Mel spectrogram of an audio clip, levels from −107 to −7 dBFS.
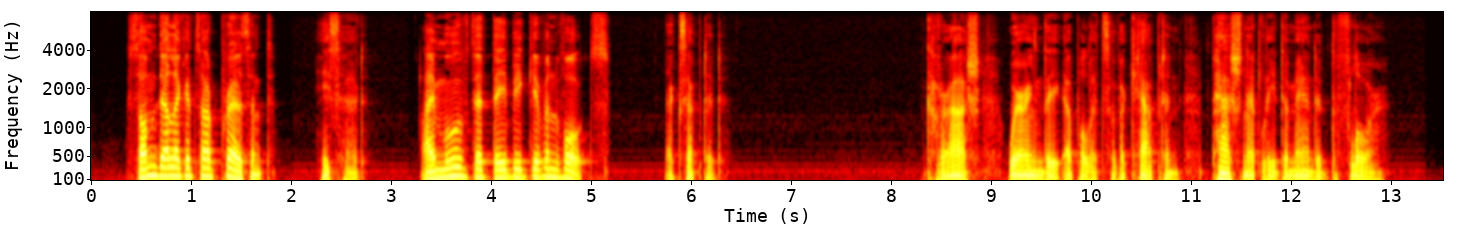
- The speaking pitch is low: Yes, low, 100 Hz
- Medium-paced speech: No, slow, 110 wpm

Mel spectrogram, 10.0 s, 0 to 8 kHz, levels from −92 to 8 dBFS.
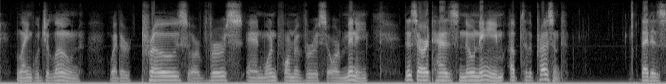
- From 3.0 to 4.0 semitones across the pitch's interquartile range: Yes, average, 3.3 semitones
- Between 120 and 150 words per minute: Yes, average, 140 wpm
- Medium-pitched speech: No, low, 130 Hz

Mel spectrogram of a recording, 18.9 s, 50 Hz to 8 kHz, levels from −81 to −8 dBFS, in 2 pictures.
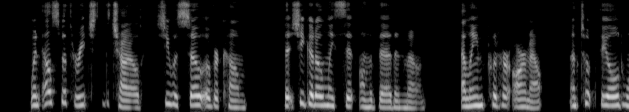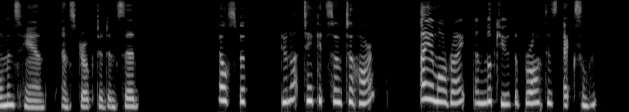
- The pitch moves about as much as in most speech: No, wide, 6.7 semitones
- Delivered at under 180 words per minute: Yes, average, 170 wpm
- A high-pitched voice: Yes, high, 240 Hz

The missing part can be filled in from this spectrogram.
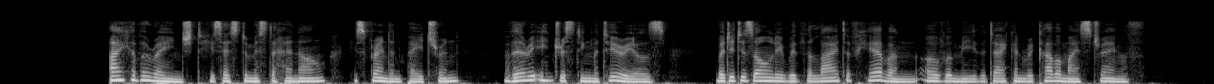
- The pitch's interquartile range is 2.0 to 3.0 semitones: No, average, 3.4 semitones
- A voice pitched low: No, medium, 145 Hz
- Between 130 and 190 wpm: Yes, average, 160 wpm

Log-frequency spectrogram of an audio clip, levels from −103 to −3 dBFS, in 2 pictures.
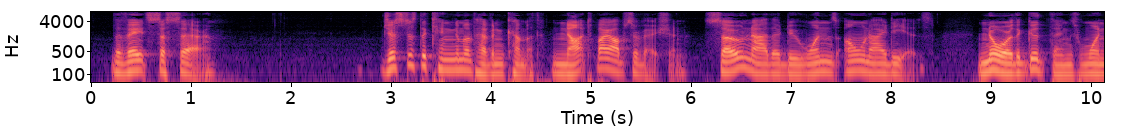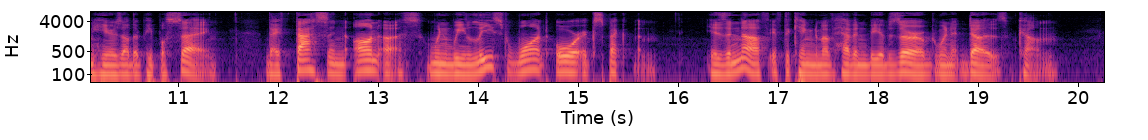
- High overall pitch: No, low, 110 Hz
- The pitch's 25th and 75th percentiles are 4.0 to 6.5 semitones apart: Yes, average, 4.3 semitones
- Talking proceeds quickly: No, average, 155 wpm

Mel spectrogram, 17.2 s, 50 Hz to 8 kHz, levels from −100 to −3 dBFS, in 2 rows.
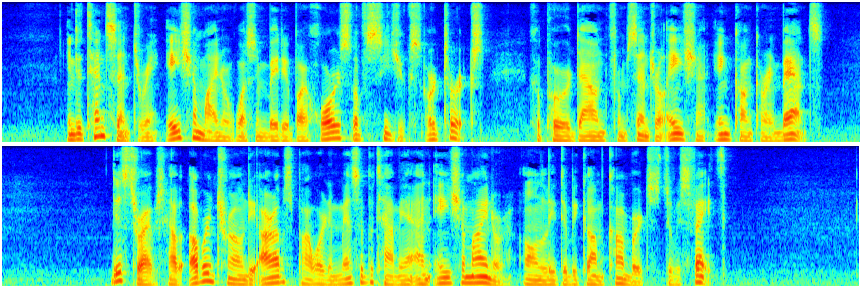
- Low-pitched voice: Yes, very low, 95 Hz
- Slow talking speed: No, average, 150 wpm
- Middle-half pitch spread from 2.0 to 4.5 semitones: No, average, 5.1 semitones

